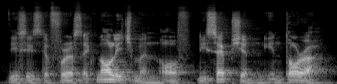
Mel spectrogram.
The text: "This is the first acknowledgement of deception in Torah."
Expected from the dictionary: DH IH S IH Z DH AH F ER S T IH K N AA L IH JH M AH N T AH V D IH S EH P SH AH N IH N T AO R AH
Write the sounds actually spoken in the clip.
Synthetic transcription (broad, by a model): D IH S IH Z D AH F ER S T IH K N AA L IH JH M AH N T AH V D IH S EH P SH AH N IH N T AO R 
